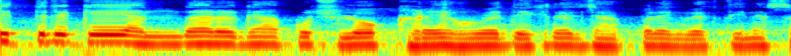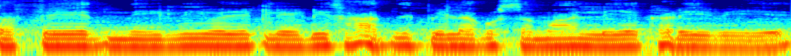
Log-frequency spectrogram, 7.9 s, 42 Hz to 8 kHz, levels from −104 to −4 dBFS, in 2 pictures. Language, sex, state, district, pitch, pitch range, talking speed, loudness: Hindi, male, Uttar Pradesh, Ghazipur, 110 Hz, 105-125 Hz, 220 wpm, -24 LUFS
